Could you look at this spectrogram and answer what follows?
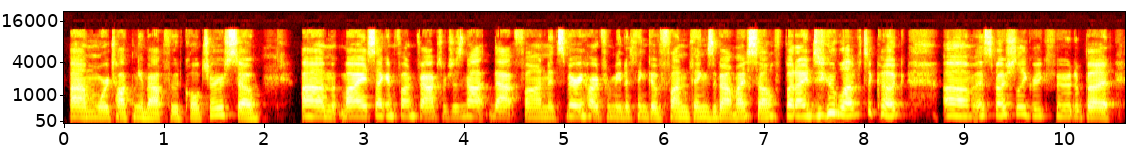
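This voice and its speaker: A woman's voice: lowish voice, steady tone, normal speed, a bit bright. A young woman in her twenties from California, chatting casually as a guest on a video call, with lots of "um"s and easy laughs. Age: 20s. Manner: chatty, many "um"s, laughs easily. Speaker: guest panelist.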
